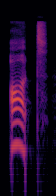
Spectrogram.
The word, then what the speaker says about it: 옷: So even though it's spelled with, the word for clothes is pronounced ot, and the word for light is pronounced bit.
